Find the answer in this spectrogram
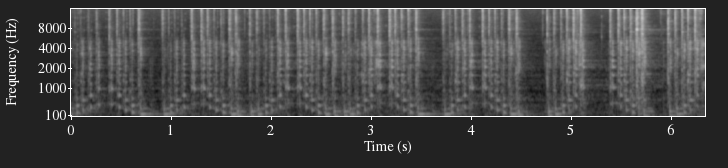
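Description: Electric guitar on a clean tone, sweep-picking an arpeggio very lightly, up and down across the strings about once a second; each pick stroke clicks audibly on the strings over the soft notes.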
